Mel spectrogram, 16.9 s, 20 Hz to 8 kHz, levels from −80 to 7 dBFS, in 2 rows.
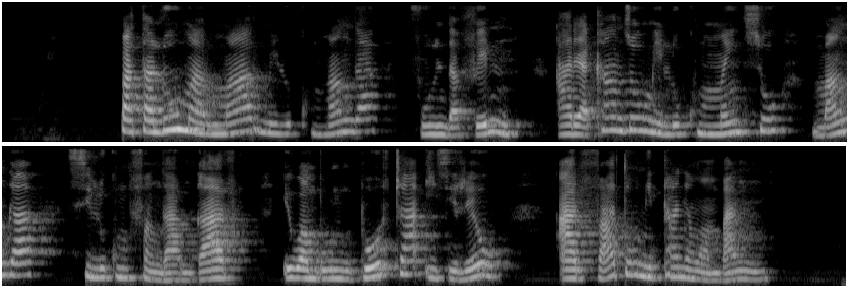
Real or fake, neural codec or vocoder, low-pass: fake; codec, 16 kHz, 6 kbps, DAC; 7.2 kHz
